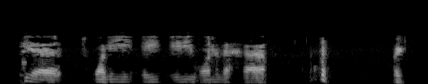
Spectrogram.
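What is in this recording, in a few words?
Police Dispatch, Scanner audio recording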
